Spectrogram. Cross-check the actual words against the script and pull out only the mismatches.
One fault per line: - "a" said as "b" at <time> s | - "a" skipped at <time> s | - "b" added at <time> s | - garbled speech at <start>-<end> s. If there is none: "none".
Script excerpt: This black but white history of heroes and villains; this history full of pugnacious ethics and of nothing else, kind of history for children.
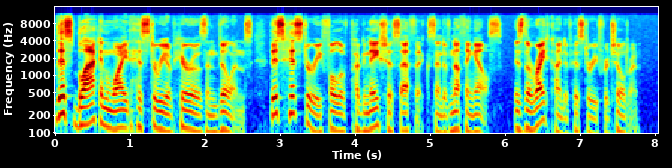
- "but" said as "and" at 0.6 s
- "is the right" added at 6.1 s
